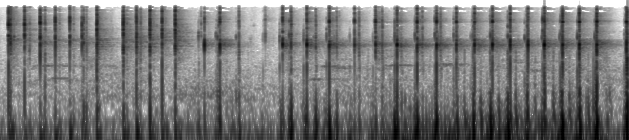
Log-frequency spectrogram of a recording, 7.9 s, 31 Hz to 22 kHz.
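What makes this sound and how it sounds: Small, hard, hollow clam shell halves are held in the fingers, clicked together and tapped with the nails. About three dozen sharp, dry clicks follow in quick, uneven succession, each with a bright, hollow ring around 2.7 kHz and almost no decay.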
